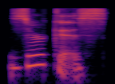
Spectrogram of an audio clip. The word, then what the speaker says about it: Xircus: take a look at zircus uh it's spelled like circus but with an X um and it's so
